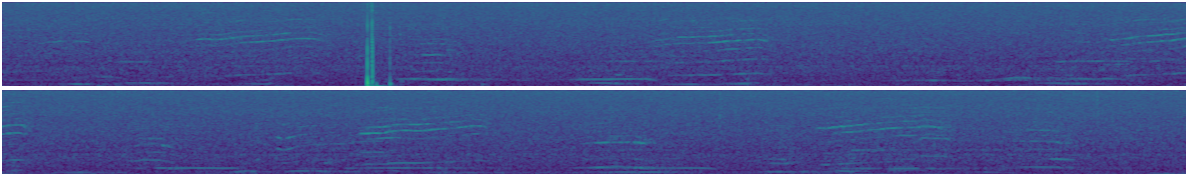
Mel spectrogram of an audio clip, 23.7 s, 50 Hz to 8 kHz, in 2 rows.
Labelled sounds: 0.4	0.6	humpback whale, 1.8 to 2.0 kHz
1.9	3.2	humpback whale, 1.8 to 2.8 kHz
6.5	7.7	humpback whale, 1.3 to 3.1 kHz
11.0	12.1	humpback whale, 1.5 to 4.3 kHz
14.6	16.7	humpback whale, 0.80 to 2.7 kHz
17.6	17.9	humpback whale, 1.1 to 1.2 kHz
20.0	21.3	humpback whale, 0.83 to 2.4 kHz
22.3	22.5	humpback whale, 1.1 to 1.2 kHz

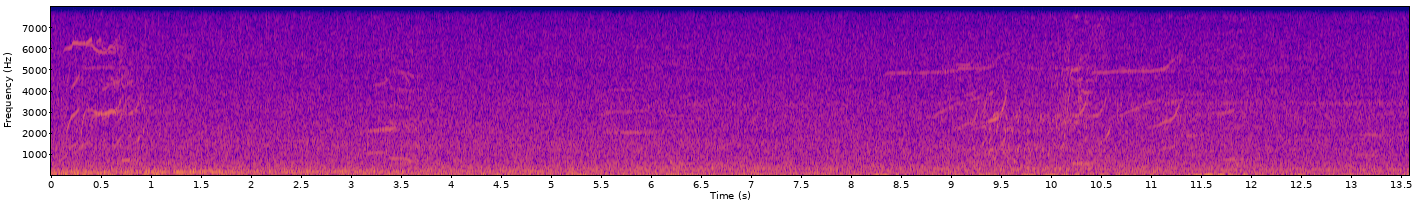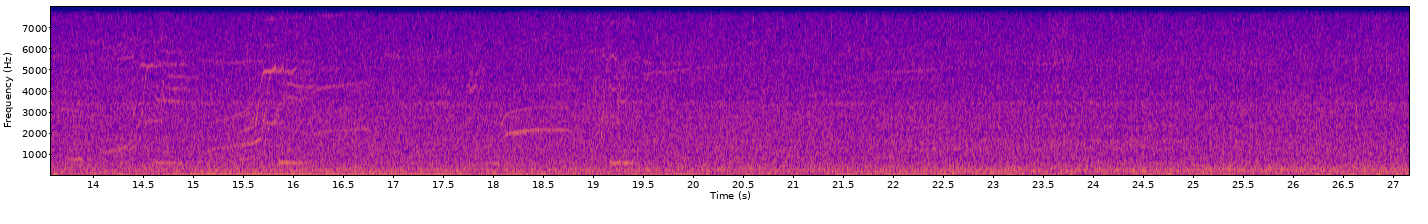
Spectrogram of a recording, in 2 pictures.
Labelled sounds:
0.0	1.0	killer whale, southern resident, 0.75 to 7.9 kHz
3.1	3.7	killer whale, southern resident, 0.67 to 4.9 kHz
14.1	15.0	killer whale, southern resident, 1.2 to 6.3 kHz
15.3	16.5	killer whale, southern resident, 0.58 to 5.4 kHz
18.0	18.8	killer whale, southern resident, 1.9 to 3.2 kHz

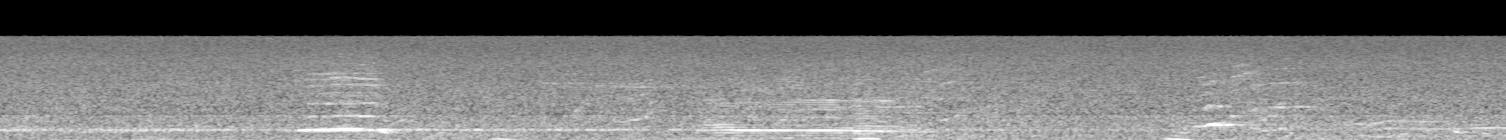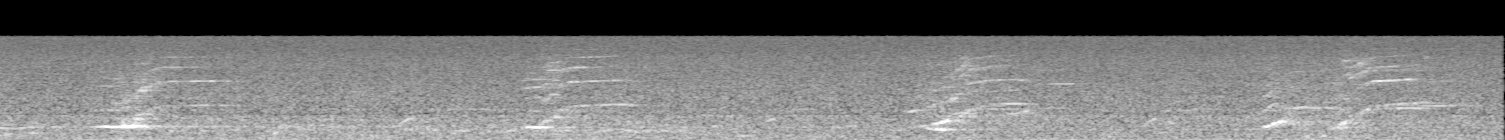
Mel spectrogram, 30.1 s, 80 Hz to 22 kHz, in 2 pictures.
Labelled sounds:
3.1	3.8	humpback whale, 1.7 to 2.7 kHz
8.1	8.4	humpback whale, 1.1 to 1.3 kHz
12.1	13.0	humpback whale, 0.90 to 2.1 kHz
16.5	17.3	humpback whale, 1.5 to 4.3 kHz
20.3	21.4	humpback whale, 0.90 to 4.4 kHz
24.6	25.9	humpback whale, 0.80 to 4.5 kHz
28.0	29.6	humpback whale, 0.93 to 3.4 kHz

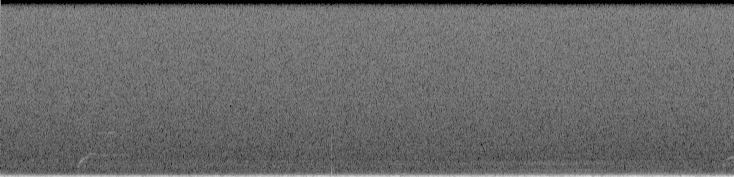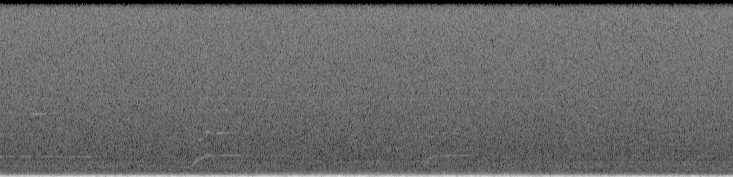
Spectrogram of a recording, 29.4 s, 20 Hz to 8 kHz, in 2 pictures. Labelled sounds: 1.6	1.9	humpback whale, 0.80 to 1.1 kHz
15.3	15.6	humpback whale, 2.8 to 2.9 kHz
18.6	19.3	humpback whale, 0.80 to 2.1 kHz
23.2	23.4	humpback whale, 0.80 to 1.0 kHz

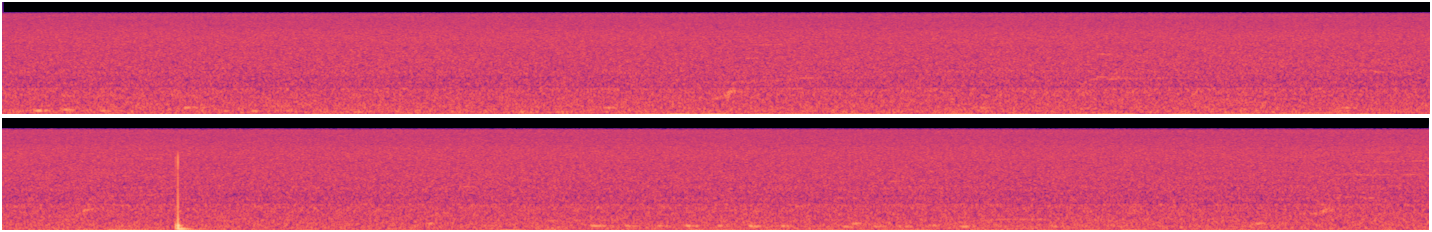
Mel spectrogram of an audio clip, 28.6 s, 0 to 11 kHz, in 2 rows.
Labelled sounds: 10.9	11.2	humpback whale, 1.0 to 1.2 kHz

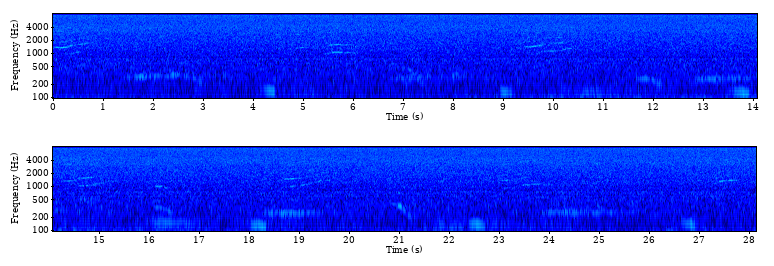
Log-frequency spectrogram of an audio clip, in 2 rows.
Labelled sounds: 0.0	0.7	humpback whale, 0.96 to 1.8 kHz
5.4	5.8	humpback whale, 0.93 to 1.7 kHz
9.4	10.1	humpback whale, 1.1 to 1.7 kHz
14.6	15.1	humpback whale, 1.1 to 1.7 kHz
18.7	19.3	humpback whale, 1.0 to 1.6 kHz
23.5	23.9	humpback whale, 1.0 to 1.2 kHz

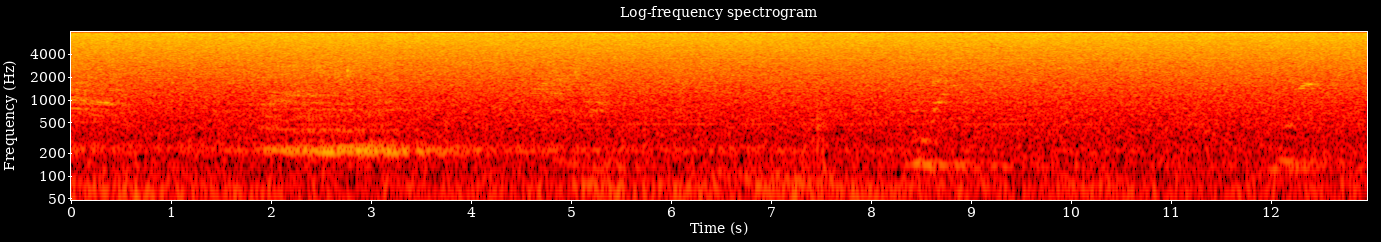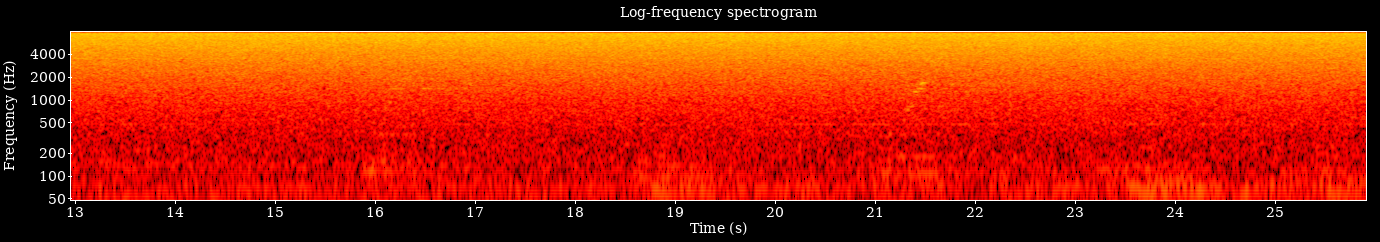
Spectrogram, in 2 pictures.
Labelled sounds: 0.0	0.5	humpback whale, 0.83 to 1.1 kHz
12.3	12.5	humpback whale, 1.4 to 1.7 kHz

